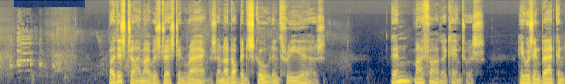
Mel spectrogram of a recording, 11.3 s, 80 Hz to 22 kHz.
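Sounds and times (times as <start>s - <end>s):
chickens clucking: 0.0s - 6.5s
speech: 2.2s - 6.6s, 7.8s - 9.7s, 10.4s - 11.2s.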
